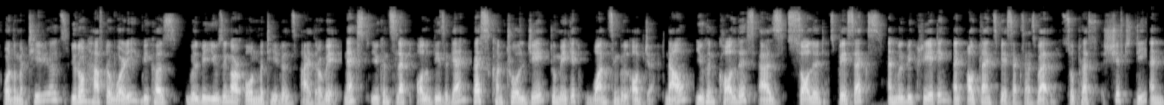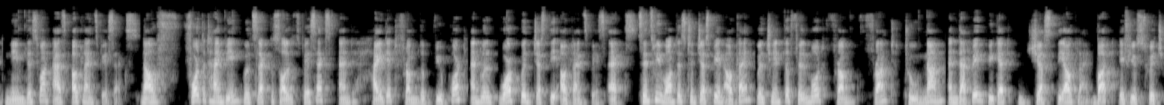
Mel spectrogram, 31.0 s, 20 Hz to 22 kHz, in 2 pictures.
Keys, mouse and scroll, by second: 0.4 click, 0.9 middle click, 0.9 scroll down 2, 1.6-1.9 shift+middle drag, 4.6 scroll down 1, 5.0-6.0 drag, 7.0 ctrl+j, 9.2 scroll up 1, 9.2-11.8 drag, 15.0 shift+d, 15.8 click, 16.0-17.3 drag, 18.5 click, 19.9 click, 22.2 click, 24.4-25.3 scroll up 2, 26.9-28.0 drag, 30.0 shift+middle click.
